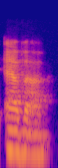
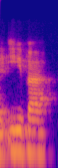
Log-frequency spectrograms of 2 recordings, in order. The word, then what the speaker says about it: Eva: called Call Me Eva, which is EVA, but the Spanish pronounce it Eva. We say Eva.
